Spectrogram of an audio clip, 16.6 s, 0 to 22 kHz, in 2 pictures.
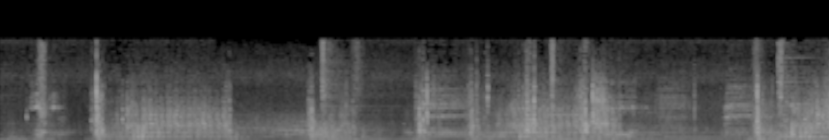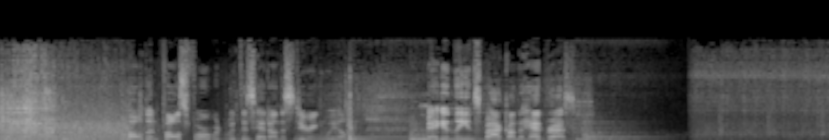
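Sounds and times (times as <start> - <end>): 
car starter cranking engine without catching: 0.9 - 9.6
mechanical clunks: 0.9 - 9.6
speech: 9.8 - 14.3.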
